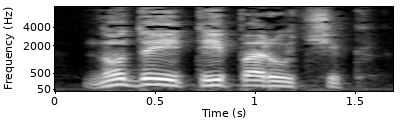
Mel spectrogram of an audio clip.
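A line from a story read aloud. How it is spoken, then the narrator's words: Shouting. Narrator (Russian): крикнул он Карабанову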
